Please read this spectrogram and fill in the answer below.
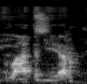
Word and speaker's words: Vladimir: What's uh especially important in its history is the conversion of one of its leaders a deer pronounced in Russian Vladimir uh shown here in a statue overlooking the dipro river that runs through the middle of cave.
